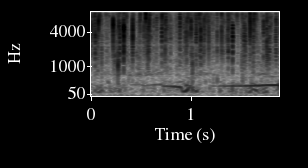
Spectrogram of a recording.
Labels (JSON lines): {"label": "biophony, cascading saw", "recorder": "SoundTrap 600 or HydroMoth"}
